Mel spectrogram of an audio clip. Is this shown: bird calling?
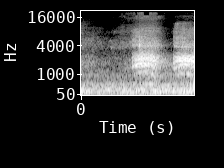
yes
